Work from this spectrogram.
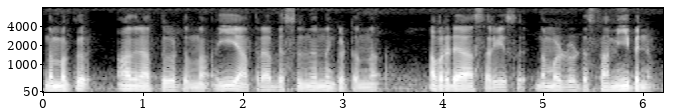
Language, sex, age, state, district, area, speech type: Malayalam, male, 60+, Kerala, Kottayam, urban, spontaneous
